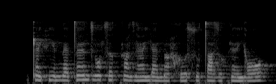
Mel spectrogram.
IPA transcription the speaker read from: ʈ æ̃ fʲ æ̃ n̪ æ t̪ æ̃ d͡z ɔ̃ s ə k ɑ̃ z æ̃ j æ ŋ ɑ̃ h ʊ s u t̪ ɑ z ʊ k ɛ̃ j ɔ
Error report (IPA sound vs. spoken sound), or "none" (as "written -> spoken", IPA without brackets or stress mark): ŋ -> n̪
